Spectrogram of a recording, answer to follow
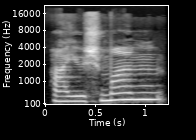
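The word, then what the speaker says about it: Ayushmann: But I'm pretty sure his name was supposed to have an emphasis on the first syllable.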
